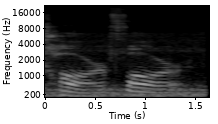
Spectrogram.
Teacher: we don't sound any final R in words like car far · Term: New England accent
